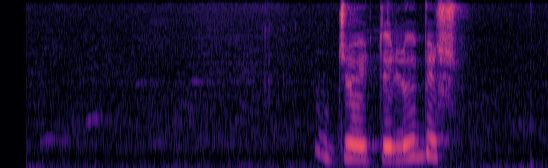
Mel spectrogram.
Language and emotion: Russian, neutral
